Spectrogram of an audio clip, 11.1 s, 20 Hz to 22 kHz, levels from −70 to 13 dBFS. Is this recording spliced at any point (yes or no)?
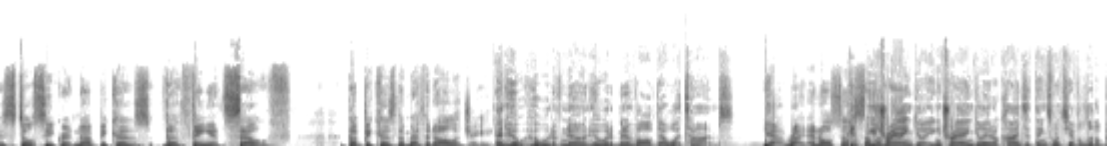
yes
